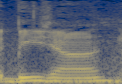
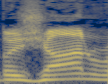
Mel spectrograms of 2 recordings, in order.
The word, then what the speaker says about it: Bijan: lot of people say Bijan.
